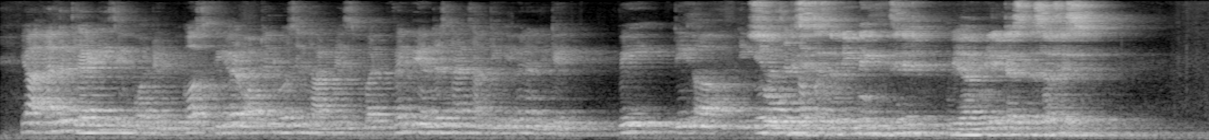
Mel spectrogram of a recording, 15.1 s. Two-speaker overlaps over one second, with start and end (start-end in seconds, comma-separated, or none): 9.4-10.6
